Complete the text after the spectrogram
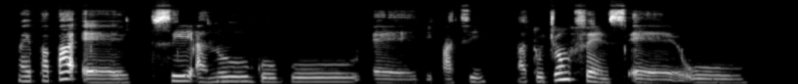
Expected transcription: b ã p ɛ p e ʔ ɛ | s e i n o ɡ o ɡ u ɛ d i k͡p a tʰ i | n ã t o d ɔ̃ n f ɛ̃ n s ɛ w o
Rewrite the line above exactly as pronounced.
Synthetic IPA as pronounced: m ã p a p a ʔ ɛ | s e a n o ɡ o ɡ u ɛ d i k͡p a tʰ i | n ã t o d͡ʒ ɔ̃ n f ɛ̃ n s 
